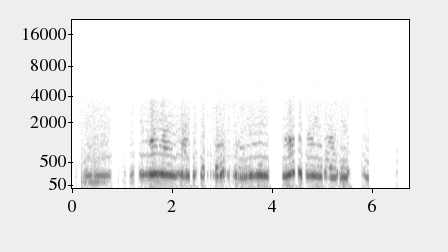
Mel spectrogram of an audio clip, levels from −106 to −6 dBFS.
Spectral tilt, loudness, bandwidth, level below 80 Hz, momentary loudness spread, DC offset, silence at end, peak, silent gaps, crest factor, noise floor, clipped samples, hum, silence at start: -9 dB/octave; -55 LUFS; 4.1 kHz; under -90 dBFS; 17 LU; under 0.1%; 0.8 s; -36 dBFS; 0.80-0.92 s, 1.09-1.14 s, 1.26-1.30 s, 2.52-2.57 s, 3.98-4.20 s, 4.62-4.66 s, 5.60-5.76 s; 18 dB; under -90 dBFS; under 0.1%; none; 0.2 s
